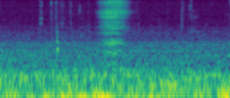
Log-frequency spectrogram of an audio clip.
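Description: Steady low road and engine rumble inside a moving car's cabin, with a short hiss about a second in.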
